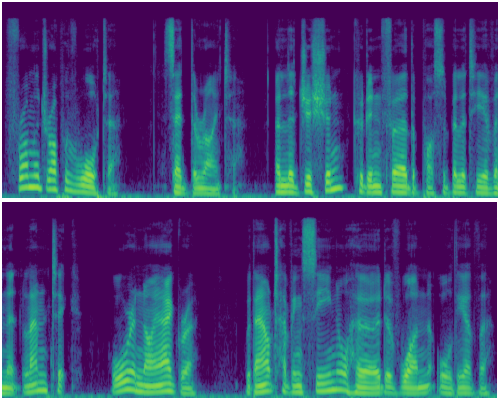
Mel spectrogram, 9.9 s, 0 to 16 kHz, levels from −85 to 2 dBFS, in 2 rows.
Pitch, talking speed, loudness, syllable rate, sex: 120 Hz, 180 wpm, -18 LUFS, 5.6 syllables/s, male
